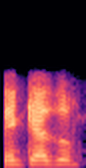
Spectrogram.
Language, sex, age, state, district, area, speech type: Telugu, male, 30-45, Andhra Pradesh, Nellore, rural, conversation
